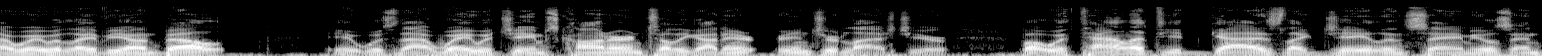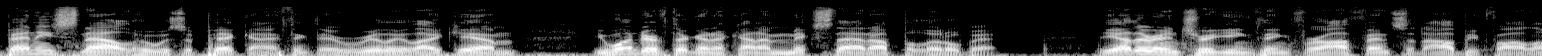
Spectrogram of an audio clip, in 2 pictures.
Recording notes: on location today from Steelers training camp in Latrobe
